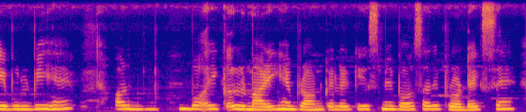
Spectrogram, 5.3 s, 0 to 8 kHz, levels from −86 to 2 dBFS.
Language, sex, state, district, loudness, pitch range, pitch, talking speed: Hindi, female, Assam, Sonitpur, -14 LUFS, 215-250 Hz, 235 Hz, 180 wpm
